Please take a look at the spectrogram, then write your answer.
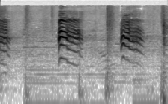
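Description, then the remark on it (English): Two loud, nasal, mewing squeals from a yellow-bellied sapsucker giving its mating call, each sliding downward, with a short pause between them over a low steady hum. “Let's provide it the proper music while the yellow-bellied sapsucker is there making that sweet bird love.”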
